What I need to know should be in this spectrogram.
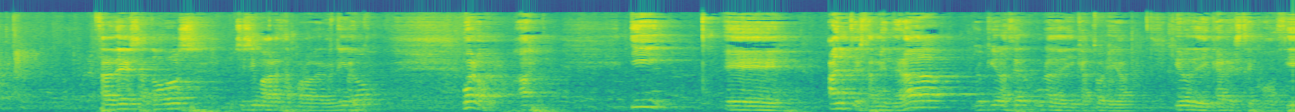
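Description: A middle-aged man speaks calmly through a microphone in a large hall.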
